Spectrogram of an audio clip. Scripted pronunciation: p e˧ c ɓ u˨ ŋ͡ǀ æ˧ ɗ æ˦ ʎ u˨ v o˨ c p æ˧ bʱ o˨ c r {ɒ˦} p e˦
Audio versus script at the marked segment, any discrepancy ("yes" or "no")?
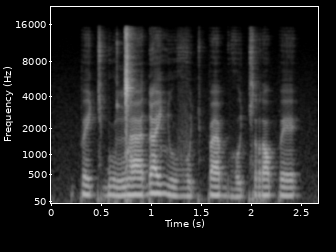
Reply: no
